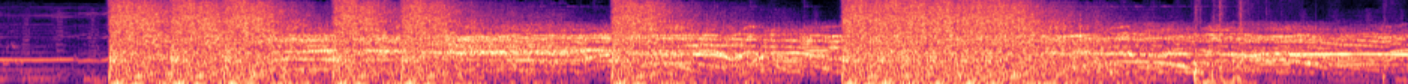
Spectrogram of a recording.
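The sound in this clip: Gunfire erupts during a police confrontation, starting abruptly after a brief quiet moment and continuing as loud, sustained volleys of many rapid shots with no pause until the end.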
